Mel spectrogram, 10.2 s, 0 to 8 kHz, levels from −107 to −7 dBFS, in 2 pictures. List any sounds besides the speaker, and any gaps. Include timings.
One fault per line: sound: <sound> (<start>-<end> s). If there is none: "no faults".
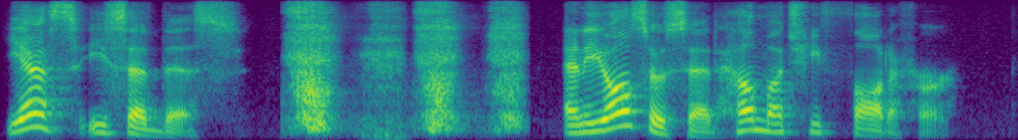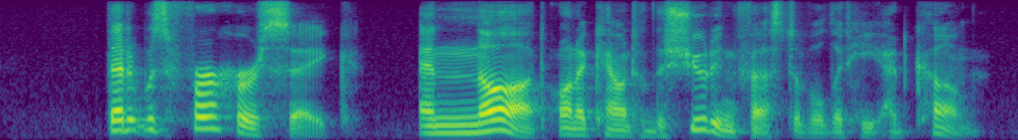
sound: sniff (1.4-2.7 s)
